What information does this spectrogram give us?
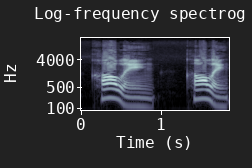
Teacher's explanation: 那个 L 呢，老师说过是舌头抬起来，前舌面跟上牙膛沾一下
